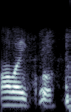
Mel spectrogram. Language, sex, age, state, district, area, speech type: Odia, male, 30-45, Odisha, Balasore, rural, conversation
